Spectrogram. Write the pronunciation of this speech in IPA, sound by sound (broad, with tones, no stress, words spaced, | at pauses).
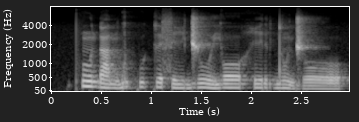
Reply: pʰũ˦ɗa˨nɡu˦ kʷe˦kɪ˦ siː˨d͡ʒuː˦˨joː˦ hi˦r dũ˦˨d͡ʒoː˨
